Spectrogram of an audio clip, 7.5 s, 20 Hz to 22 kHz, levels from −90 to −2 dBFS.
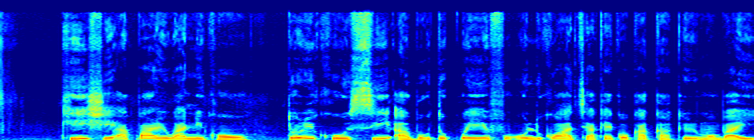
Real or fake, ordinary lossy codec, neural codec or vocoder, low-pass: real; none; none; none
